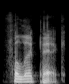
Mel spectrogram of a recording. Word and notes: philippic: American English

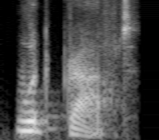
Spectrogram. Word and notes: woodcraft: Indian

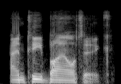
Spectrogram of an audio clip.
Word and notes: antibiotic: British English

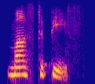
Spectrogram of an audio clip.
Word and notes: Masterpiece: Indian

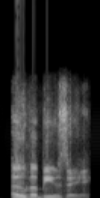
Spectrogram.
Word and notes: overbusy: British English

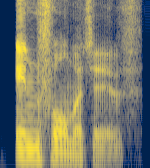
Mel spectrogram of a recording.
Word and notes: informative: British English

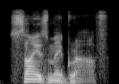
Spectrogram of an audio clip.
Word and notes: Seismograph: British English

